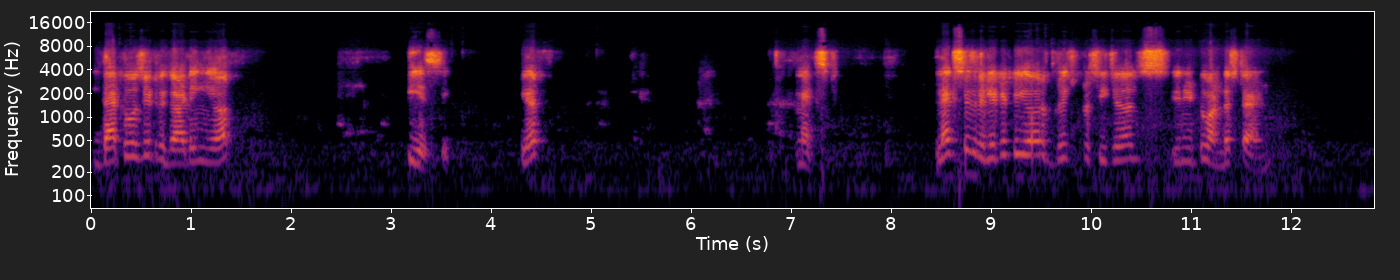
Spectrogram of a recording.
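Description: A man speaks through an online call, heard through a small speaker.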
